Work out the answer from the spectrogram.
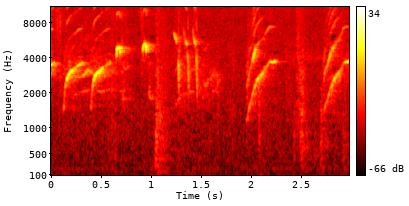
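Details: Canary giving scattered bright chirps, each a quick rising or falling whistle, about four per second at an uneven spacing, with short quiet gaps between them.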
